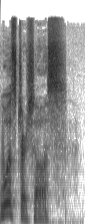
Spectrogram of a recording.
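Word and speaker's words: Worcestershire sauce: 51551 It's pronounced Worcester sauce. Why is it spelled Worcestershire, if it's pronounced Worcester sauce? I don't get that.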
